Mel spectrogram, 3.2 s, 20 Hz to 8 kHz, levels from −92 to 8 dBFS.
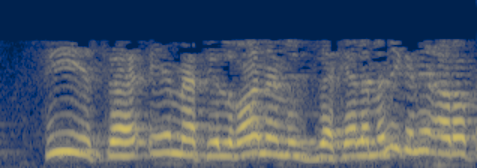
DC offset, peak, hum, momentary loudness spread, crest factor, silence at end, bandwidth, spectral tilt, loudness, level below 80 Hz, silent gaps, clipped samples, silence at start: under 0.1%; -6 dBFS; none; 3 LU; 12 dB; 0 s; 4 kHz; -11 dB/octave; -18 LUFS; -58 dBFS; none; under 0.1%; 0.3 s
